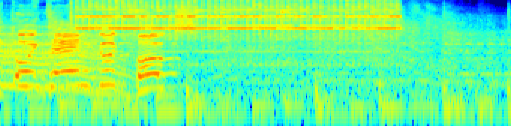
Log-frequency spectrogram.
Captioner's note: alarm going off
